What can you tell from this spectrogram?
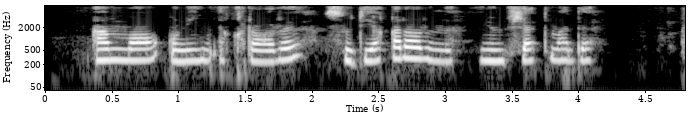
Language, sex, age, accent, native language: Uzbek, female, 18-24, Samarqand, Uzbek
